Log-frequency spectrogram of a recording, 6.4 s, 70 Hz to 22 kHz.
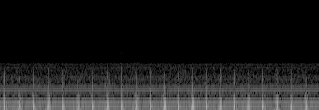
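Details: Own heartbeat recorded after eating, audio enhanced: regular thumping at about 107 beats a minute over a steady low hum; ordinary heart sounds.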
